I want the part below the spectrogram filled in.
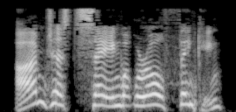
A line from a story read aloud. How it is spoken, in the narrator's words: Sharon snapped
